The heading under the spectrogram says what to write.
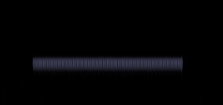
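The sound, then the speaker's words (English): A steady, unbroken telephone dial tone as someone makes a call to their therapist hums at a single mid pitch for about two seconds, then cuts off abruptly, with faint background noise before and after and no voices. “Listen, I need to make a quick call to my therapist, and we can settle this later, the finger snap thing.”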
